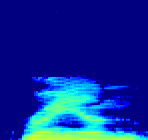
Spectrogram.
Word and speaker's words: Royanne: Royanne, like Warren, that's okay.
